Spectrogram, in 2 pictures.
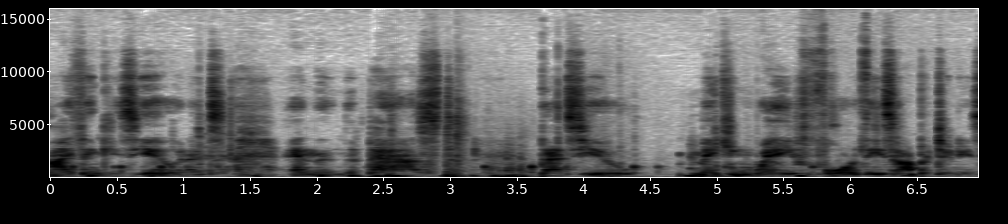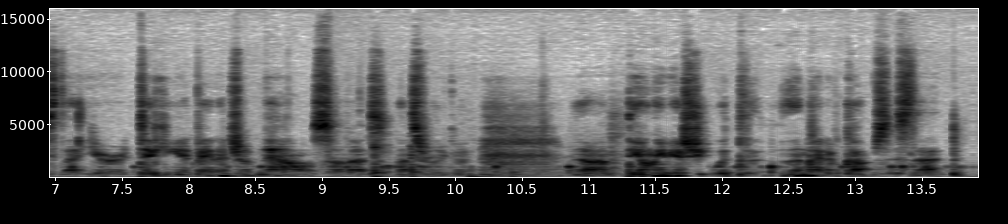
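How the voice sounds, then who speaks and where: A man whispering an ASMR tarot reading, explaining softly and reassuringly with hesitant pauses. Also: recorded from a distance, low-quality recording. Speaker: tarot reader.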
